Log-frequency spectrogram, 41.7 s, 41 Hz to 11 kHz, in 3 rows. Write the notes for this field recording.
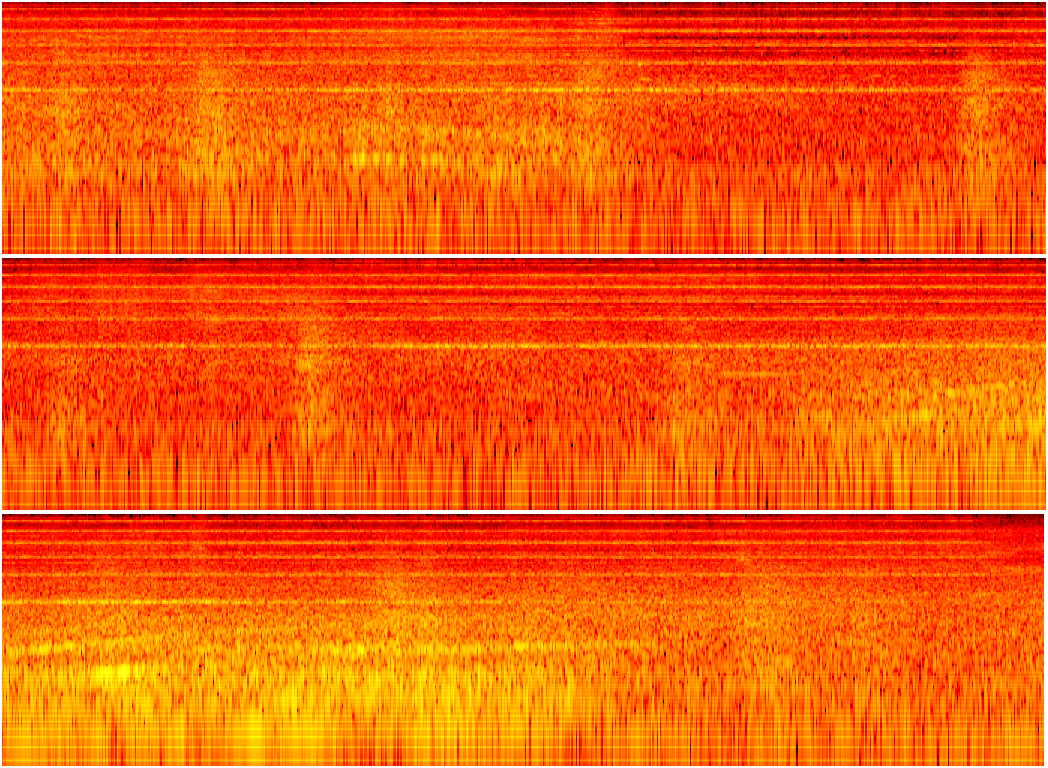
Cockerill-Sambre, Ougrée, blast furnace, pelleting plant, diesel locomotive. Zoom H2 and OKM ear mics.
